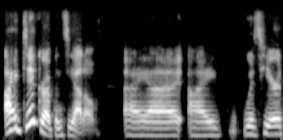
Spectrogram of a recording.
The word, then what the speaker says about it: Seattle: Seattle. – yes, that's right, Seattle.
